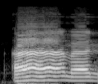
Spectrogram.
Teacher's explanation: Amanna, di sini ada bacaan gunnah, yaitu suara nunnya kita tahan dulu.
